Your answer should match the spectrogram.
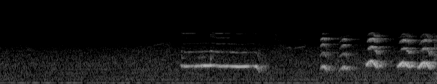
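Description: Interactive plush toy puppy playing its dog sounds: one level, held whine of under a second, then three short yips near the end.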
